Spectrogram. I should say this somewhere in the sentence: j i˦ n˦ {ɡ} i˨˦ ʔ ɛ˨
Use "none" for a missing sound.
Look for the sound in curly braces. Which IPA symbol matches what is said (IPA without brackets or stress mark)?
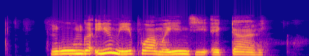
d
